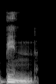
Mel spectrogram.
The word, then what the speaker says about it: been: Entonces, contraemos have, I've, ahora lo veremos, lo voy a dejar como una F, I've, Bean lo dejo en bin.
